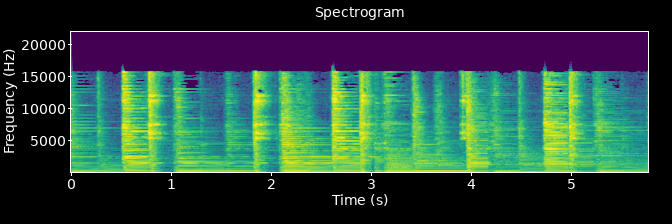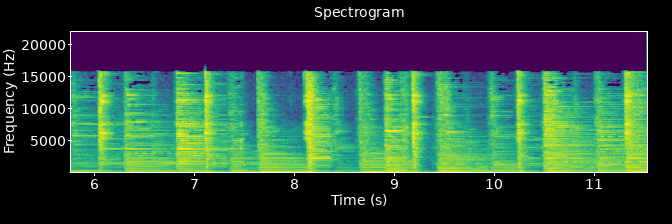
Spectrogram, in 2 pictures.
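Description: Acoustic guitar strummed in a steady rhythm: an instrumental passage of chords with no voice.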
